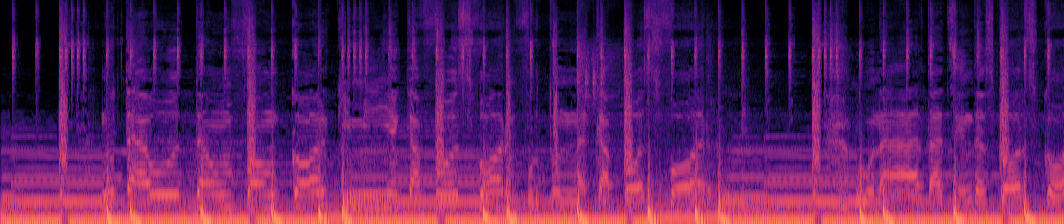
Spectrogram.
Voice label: phonecall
